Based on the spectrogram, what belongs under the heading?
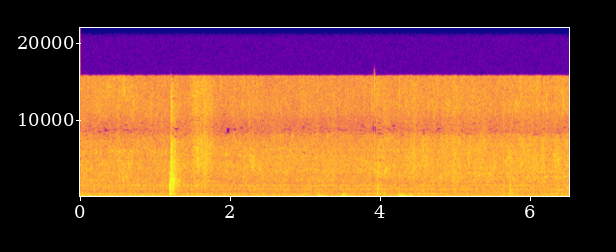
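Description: Chicken pieces frying in ghee and onion masala in an aluminium pot, a steady low sizzle. A sharp click about a second in and a few soft knocks a little later.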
